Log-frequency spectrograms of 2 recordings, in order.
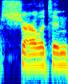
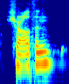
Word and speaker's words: Charlton: yeah something 70 I can't remember I looked charlatan comic it looks like Charlton Charlton Charlton comic yeah charl Charlton yeah the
